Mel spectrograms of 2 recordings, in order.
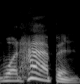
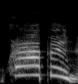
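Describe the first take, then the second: First: It is said at a lower, falling pitch. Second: It is said at a raised, high pitch. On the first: "and then it comes back down" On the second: "her voice goes up"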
